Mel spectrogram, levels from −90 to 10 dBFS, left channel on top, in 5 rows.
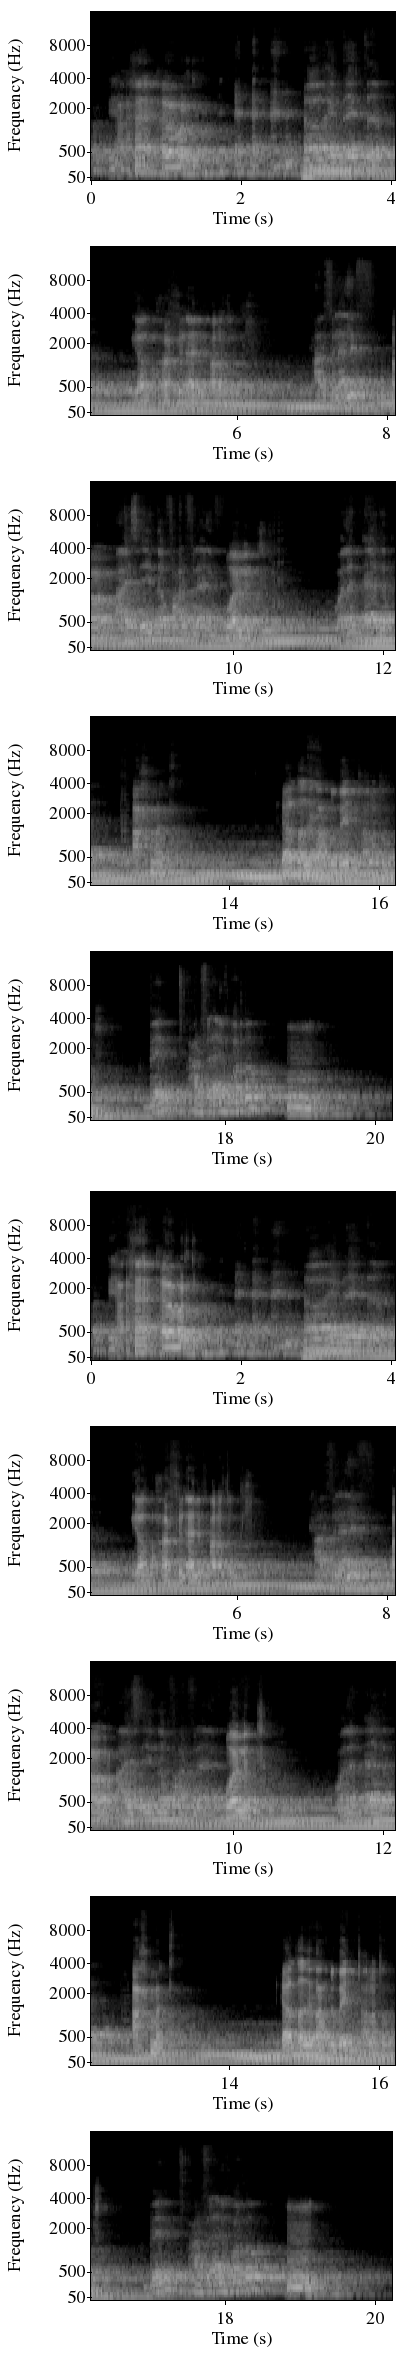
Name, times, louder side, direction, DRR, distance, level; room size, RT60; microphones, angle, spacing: voice 1, 0.2-1.5 4.5-6.2 8.1-8.4 9.9-10.4 12.7-13.2 14.7-16.2 18.8-19.3, right 3 dB, 50° right, 5 dB, 1.0 m, -29 dB
voice 2, 1.9-3.9 7.0-7.6 8.4-9.8 11.3-12.2 15.0-15.2 16.8-18.4, left 1 dB, 70° left, -5 dB, 3.2 m, -32 dB
sound 1, 2.8-16.4, left 1 dB, 50° left, 0.7 m, -33 dB
24.0 x 8.1 x 2.7 m, 2.6 s
head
